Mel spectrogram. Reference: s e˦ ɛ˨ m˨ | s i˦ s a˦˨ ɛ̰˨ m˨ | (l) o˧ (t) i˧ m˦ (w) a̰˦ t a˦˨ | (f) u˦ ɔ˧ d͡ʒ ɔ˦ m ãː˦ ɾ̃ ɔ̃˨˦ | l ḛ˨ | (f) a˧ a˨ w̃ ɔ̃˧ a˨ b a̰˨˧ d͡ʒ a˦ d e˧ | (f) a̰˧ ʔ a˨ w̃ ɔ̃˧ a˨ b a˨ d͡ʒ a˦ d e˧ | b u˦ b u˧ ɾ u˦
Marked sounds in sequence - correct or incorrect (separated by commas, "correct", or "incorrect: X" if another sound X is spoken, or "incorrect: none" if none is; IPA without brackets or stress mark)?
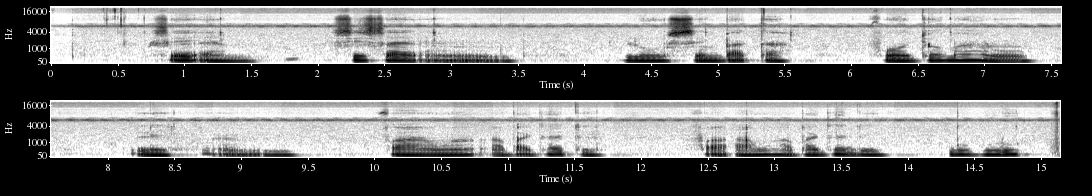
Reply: correct, incorrect: s, incorrect: b, correct, correct, correct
